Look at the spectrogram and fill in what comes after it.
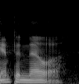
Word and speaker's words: Campanella: Campanella.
